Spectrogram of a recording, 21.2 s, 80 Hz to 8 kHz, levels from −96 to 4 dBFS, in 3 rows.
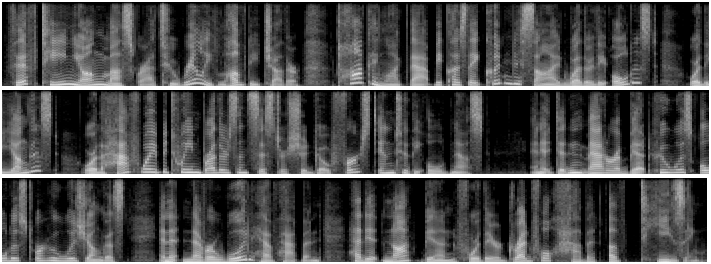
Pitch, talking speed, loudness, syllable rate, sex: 190 Hz, 180 wpm, -21 LUFS, 4.8 syllables/s, female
